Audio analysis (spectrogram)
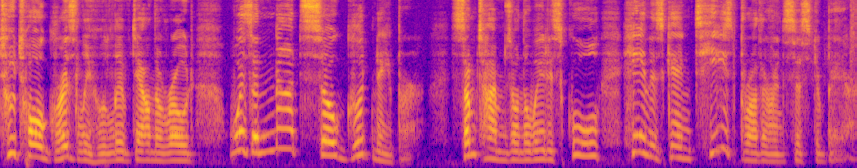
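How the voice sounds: A woman at low pitch and moderate pace, with big pitch swings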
